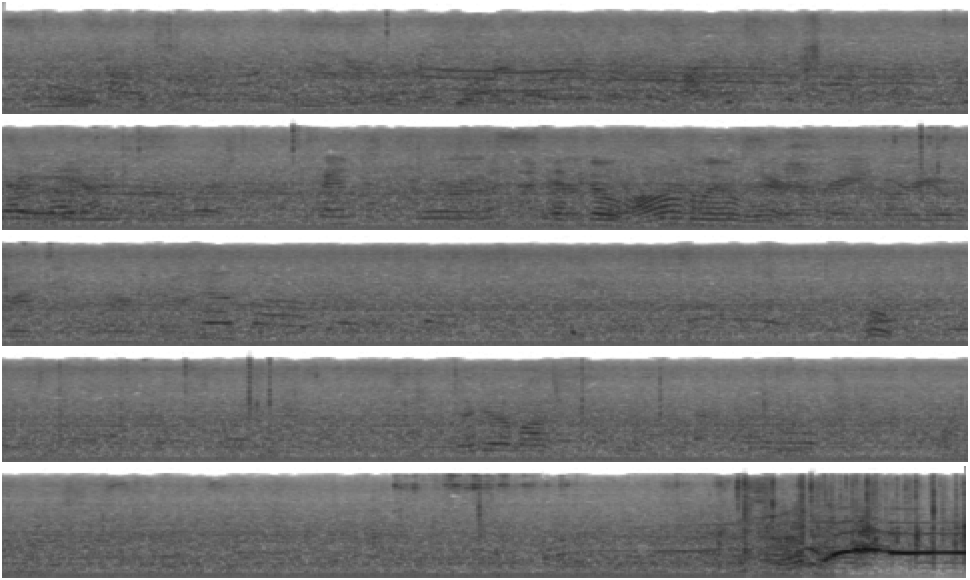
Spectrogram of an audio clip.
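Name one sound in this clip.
A crowd murmurs and chatters in a large open space.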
